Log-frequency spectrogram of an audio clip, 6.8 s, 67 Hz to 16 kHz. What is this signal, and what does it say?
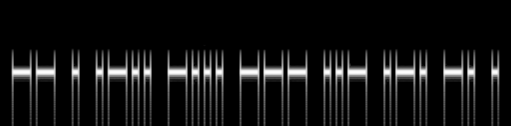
Morse code, heard as a keyed tone, about 15 wpm, 700 Hz. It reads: MELBOURNE
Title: Common QSO Phrases 15wpm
